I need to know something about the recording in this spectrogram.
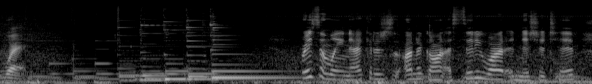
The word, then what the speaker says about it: Natchitoches: It's Natchitoches. Now say it with me, Natchitoches.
